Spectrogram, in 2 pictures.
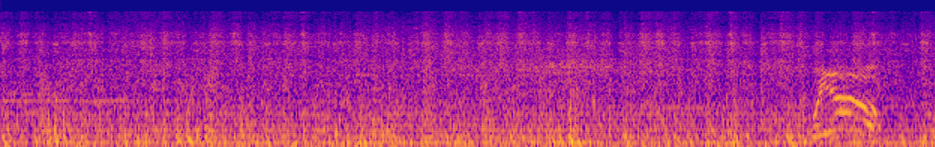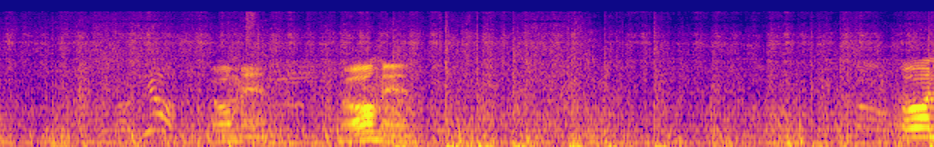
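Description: A steam train rumbles and chugs along the tracks.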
